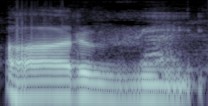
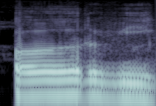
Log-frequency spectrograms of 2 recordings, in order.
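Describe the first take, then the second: First: The word 'are' is said in full. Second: The word 'are' is reduced to an 'or' sound. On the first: "Actually, this word pronounced are we" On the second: "but she pronounced this time. ... Letter A sound O O"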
